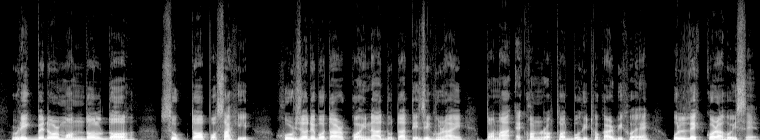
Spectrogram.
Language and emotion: Assamese, neutral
